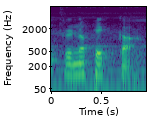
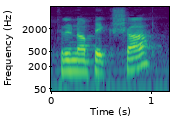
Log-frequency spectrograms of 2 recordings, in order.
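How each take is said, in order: First: The word ends with a k sound. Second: The word ends with a sh sound. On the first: "Bengali pronunciation would be" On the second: "technically, it is"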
